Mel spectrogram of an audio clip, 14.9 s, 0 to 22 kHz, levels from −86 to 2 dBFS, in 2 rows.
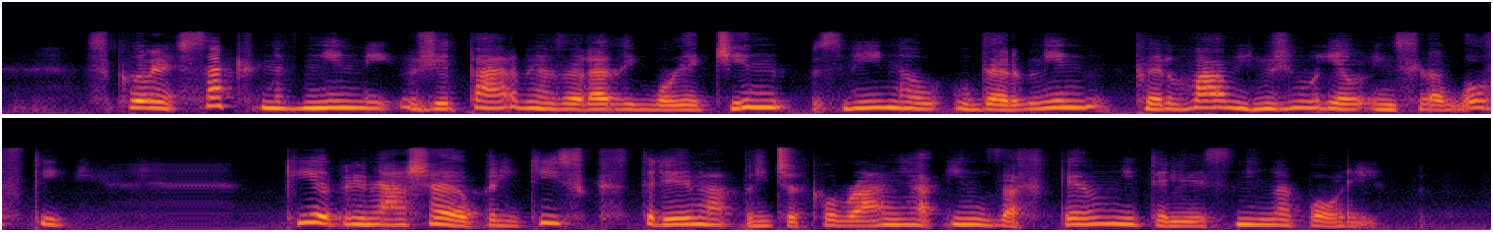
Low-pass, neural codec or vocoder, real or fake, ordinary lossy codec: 7.2 kHz; codec, 16 kHz, 0.5 kbps, FreqCodec, larger model; fake; none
